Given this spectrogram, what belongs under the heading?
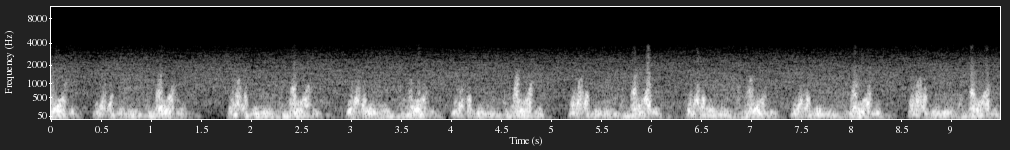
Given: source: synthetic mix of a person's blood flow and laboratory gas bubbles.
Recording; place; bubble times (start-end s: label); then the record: Doppler ultrasound of blood flow; precordium
no bubbles
From the record:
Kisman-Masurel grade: 000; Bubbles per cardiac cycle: 0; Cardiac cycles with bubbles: 0%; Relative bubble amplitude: no bubbles discernible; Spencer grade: 0 (complete lack of bubble signals)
